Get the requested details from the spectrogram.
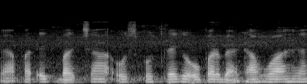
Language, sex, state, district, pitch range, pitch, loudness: Hindi, male, Tripura, West Tripura, 115-125 Hz, 120 Hz, -20 LUFS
